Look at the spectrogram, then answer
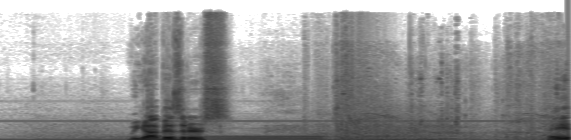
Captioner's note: deep, low humming; massive gunfight ensues, Barrett howls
